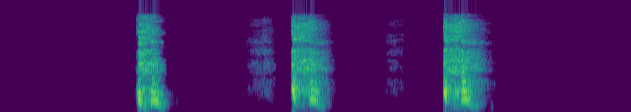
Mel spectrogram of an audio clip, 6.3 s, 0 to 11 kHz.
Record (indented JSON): {
  "three_cough_length": "6.3 s",
  "three_cough_amplitude": 29418,
  "three_cough_signal_mean_std_ratio": 0.28,
  "survey_phase": "beta (2021-08-13 to 2022-03-07)",
  "age": "45-64",
  "gender": "Male",
  "wearing_mask": "No",
  "symptom_fatigue": true,
  "symptom_onset": "4 days",
  "smoker_status": "Never smoked",
  "respiratory_condition_asthma": false,
  "respiratory_condition_other": false,
  "recruitment_source": "REACT",
  "submission_delay": "1 day",
  "covid_test_result": "Negative",
  "covid_test_method": "RT-qPCR",
  "influenza_a_test_result": "Negative",
  "influenza_b_test_result": "Negative"
}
